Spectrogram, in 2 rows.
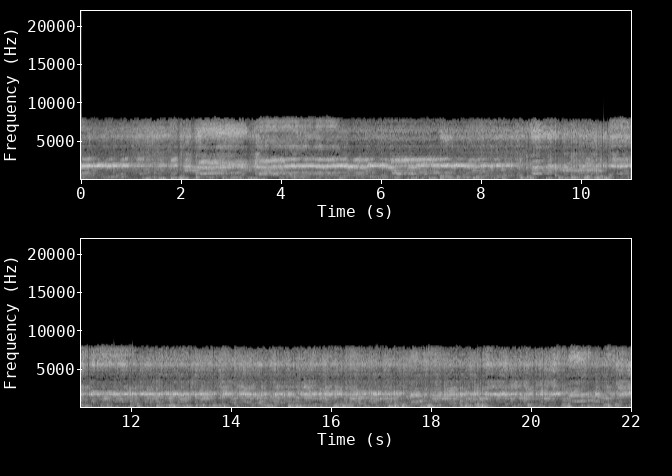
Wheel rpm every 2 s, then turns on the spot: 230, 220, 220, 220, 230, 230, 230, 230, 230, 230, 230.
none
